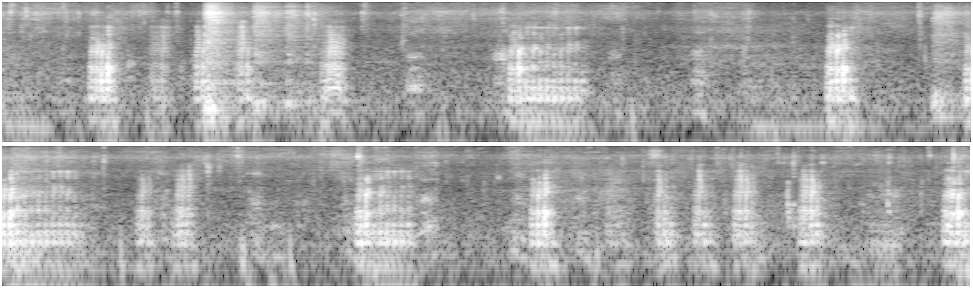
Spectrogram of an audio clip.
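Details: Piglets from a farm litter eating lunch alongside their sow; a busy stream of short squeals and grunts, some harmonic and squeaky, overlapping irregularly through the clip with wet feeding noises.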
